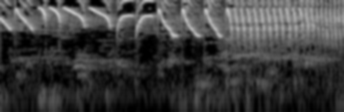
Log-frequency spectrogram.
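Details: Canary song used as a master recording for training young canaries, in a unique phrase style: fast high whistled slurs sweeping downward, then a rapid even trill of buzzy repeated notes.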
